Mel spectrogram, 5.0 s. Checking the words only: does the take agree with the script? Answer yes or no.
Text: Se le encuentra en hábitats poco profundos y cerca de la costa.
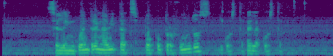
no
